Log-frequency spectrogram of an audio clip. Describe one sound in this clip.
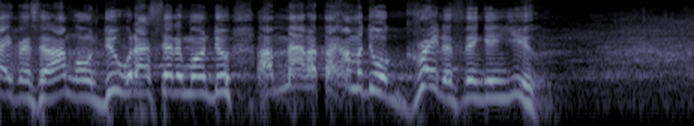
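A man preaches loudly and with animation into a microphone, heard through loudspeakers.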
